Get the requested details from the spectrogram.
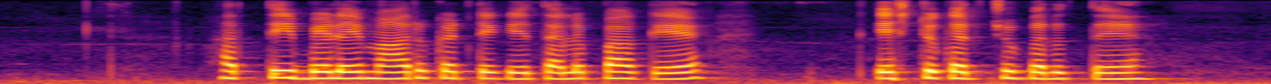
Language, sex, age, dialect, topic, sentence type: Kannada, female, 36-40, Central, agriculture, question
